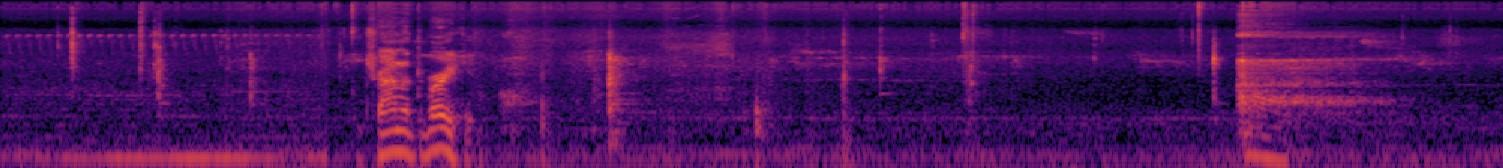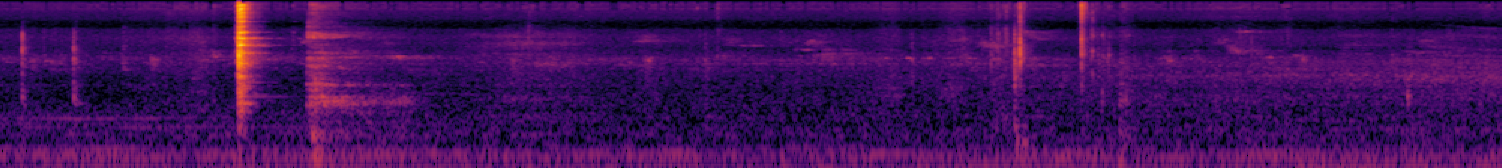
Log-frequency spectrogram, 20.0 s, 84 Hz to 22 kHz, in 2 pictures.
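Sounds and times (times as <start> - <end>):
metallic clicks and clinks: 11.6 - 11.8
sharp metal click: 11.6 - 11.8.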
